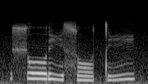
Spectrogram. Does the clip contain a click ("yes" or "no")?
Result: no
